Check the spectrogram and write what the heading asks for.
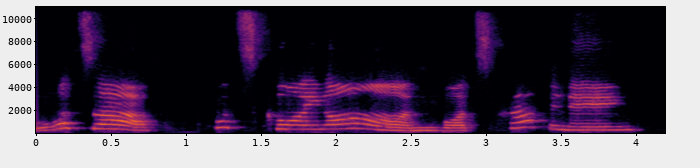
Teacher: Remember to use a light rising intonation when you are greeting the people. It should show some happiness, some energy when you are talking to them, right?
